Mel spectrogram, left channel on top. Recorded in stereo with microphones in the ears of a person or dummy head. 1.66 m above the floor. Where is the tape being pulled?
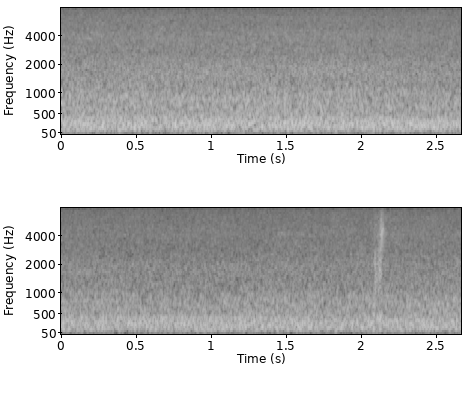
No tape being pulled in this recording.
